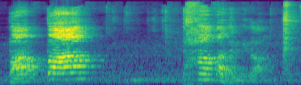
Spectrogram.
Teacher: 자, 다음 거센 소리는요, 성대 근육도 긴장되고요, 숨도 거세게 나오는 소리를 거센 소리라고 합니다.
